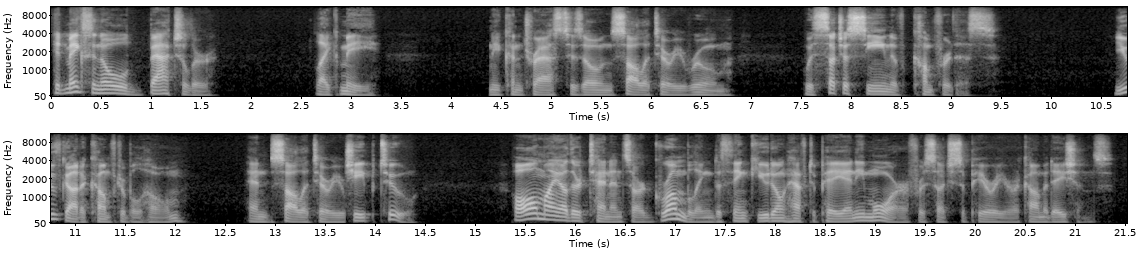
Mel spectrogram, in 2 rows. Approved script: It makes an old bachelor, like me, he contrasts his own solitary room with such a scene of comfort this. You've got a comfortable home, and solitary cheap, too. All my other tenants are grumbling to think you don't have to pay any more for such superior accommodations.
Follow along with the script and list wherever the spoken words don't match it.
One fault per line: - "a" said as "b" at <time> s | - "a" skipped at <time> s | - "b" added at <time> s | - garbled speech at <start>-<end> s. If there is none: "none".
none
